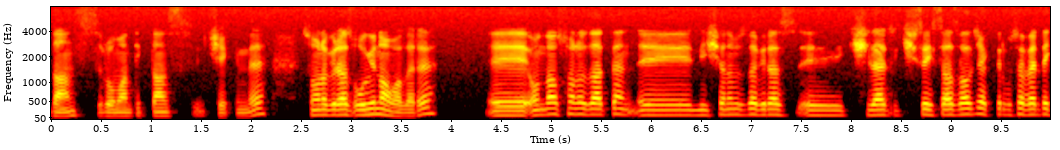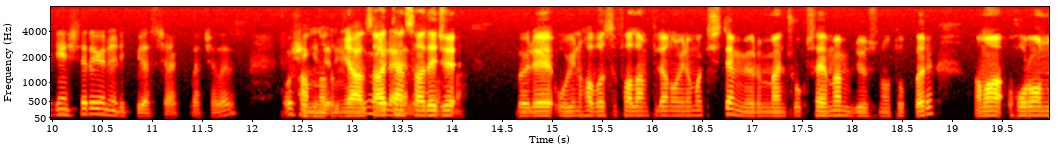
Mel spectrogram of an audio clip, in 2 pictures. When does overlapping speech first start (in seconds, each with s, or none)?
12.5 s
